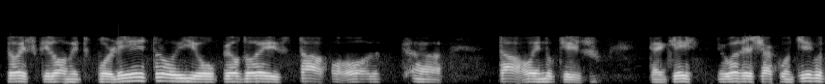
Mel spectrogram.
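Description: Man on a two-way radio passing the turn in a ham net, unhurried, clear voice, tinny. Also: medium pitch, dry recording. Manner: easygoing, repeats call signs, checks in with "tá ok?". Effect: transmitted over a two-way radio. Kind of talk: radio net relay, calling stations. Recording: narrow tinny radio transmission.

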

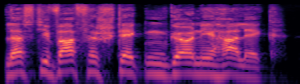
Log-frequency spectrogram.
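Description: A man voicing a calm, commanding young male desert leader in an audiobook, speaking firmly. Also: a little high, normal speed, no room sound, clean studio sound, pitched above the performer's own voice. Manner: firm, commanding.

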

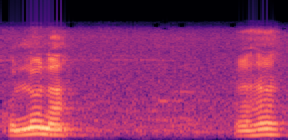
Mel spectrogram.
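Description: A man's voice: a little high, steady tone, slow pace, darkish tone, lo-fi sound, slight background noise. A man teaching an Arabic grammar lesson to students in a classroom, explaining patiently with worked examples, repeating key points and checking that they understand. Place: teaching room with students present.

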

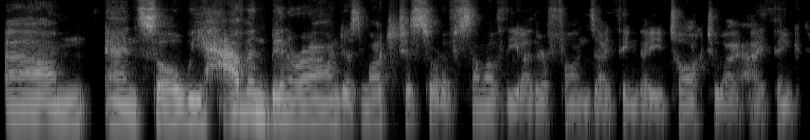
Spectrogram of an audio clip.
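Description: A man's voice: mid-range voice, little pitch movement, normal speed. A man in his twenties from Hungary, a guest director of a student fund, answering thoughtfully with many fillers and hedges. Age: 20s. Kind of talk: interview.

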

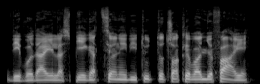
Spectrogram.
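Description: A man's voice: lowish voice, moderate pace, fairly bright tone, dry recording, studio quality. A man voicing a proud young man-cub raised by wolves, giving urgent commands in an audiobook reading. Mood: commanding. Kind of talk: audiobook character voice.

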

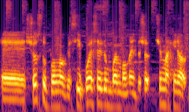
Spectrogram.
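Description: A man's voice: on the high side, fast talker. A man with an Argentine accent hosting a casual panel and asking the guests for recommendations. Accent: Argentine Spanish. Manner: relaxed, steering the talk. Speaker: host. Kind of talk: casual group chat. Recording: dull lo-fi call audio with faint music.

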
